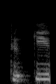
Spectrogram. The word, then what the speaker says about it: 듣기: When 기역 follows the final consonants 디귿, it is pronounced 드. It is pronounced, 기역 is pronounced 끄. 듣기 문제가 너무 어려워요.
